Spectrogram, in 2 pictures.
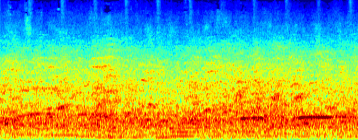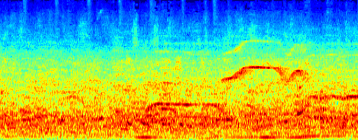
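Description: Crowd chatter in a concert hall between songs: many voices talking at once. Near the end a high whistle rises and holds for about a second.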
